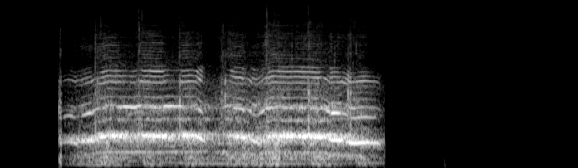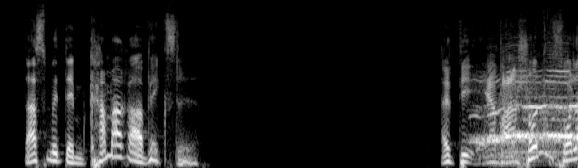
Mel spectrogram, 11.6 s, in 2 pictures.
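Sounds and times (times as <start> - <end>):
football fans in a standing block roaring and chanting: 0.6 - 3.9, 10.4 - 11.5
speech: 6.0 - 7.8, 10.2 - 11.5.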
